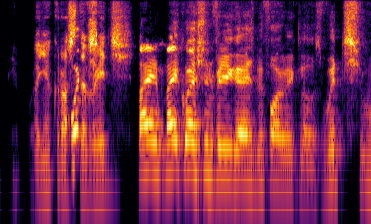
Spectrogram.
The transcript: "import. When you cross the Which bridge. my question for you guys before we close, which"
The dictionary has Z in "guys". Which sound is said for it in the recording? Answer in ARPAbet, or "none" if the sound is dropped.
Z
